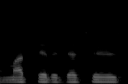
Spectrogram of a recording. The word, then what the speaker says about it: Matière de Désirs: So the brands are called Bottega Desires and Matière de Désirs. Bottega Desires and then Material of Desires in French.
